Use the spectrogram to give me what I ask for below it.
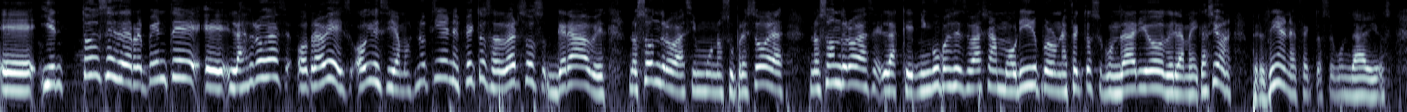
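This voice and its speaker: A woman's high-pitched voice, with very wide pitch swings, a moderate pace and hardly any pauses. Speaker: pulmonologist. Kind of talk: medical lecture. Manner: conversational, with filler hesitations.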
